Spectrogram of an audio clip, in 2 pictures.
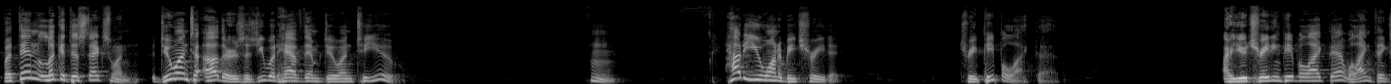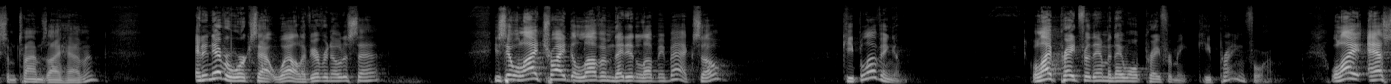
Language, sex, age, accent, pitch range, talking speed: English, male, 50-69, American, 135-185 Hz, 190 wpm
